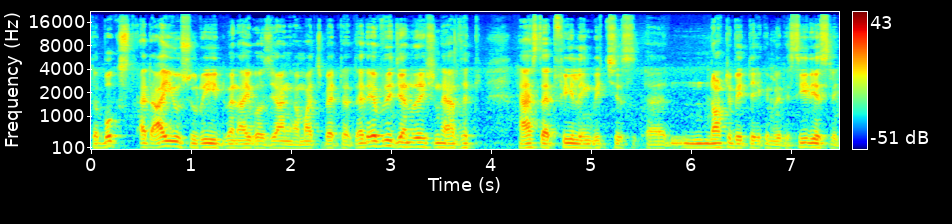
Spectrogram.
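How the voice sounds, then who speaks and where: A man with a Keralan accent, medium pitch, ordinary pitch variation and a fairly quick pace. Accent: Indian English, Malayali. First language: Malayalam. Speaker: professor. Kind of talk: lecture. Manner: halting, many fillers.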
